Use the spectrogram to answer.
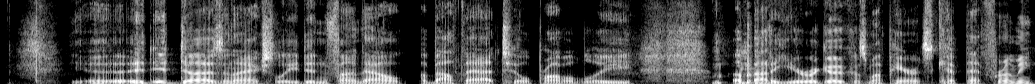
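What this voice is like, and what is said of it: Southern US accent. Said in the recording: “You are the first marketing book author with a Southern accent to appear on the show.”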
